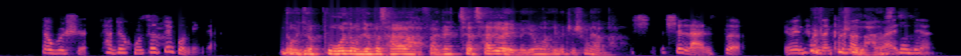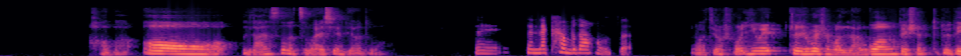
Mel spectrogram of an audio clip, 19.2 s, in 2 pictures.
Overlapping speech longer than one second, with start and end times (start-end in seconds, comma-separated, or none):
8.1-9.3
